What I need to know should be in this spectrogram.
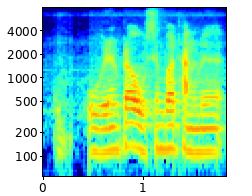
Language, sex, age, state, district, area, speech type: Bodo, male, 30-45, Assam, Kokrajhar, urban, spontaneous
